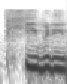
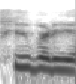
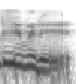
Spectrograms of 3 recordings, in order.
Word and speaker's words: Peabody: So, I'm from Peabody, Massachusetts. Um not puberty as some people think it's pronounced cuz they're like, "Where are you from?" So, I always say Boston. So, I'm from Peabody.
